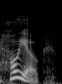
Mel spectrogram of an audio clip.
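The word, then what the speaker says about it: Holyoke: Holio people pronounce it Hoyoko and they make fun of you if you don't pronounce it Hoyoko but they don't say Mount Hoyoko college they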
